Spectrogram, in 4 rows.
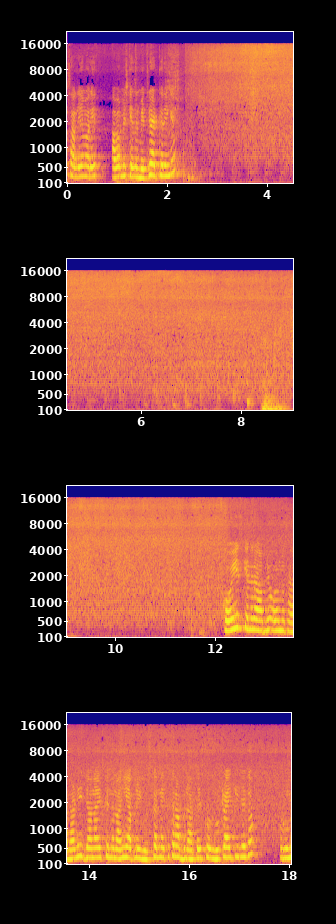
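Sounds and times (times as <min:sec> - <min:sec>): leaves sizzling in hot oil: 0:01.9 - 0:18.0
dull thump: 0:08.4 - 0:09.0.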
